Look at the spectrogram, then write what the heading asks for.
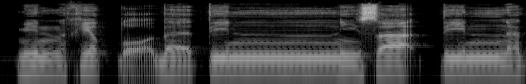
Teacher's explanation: jadi suaranya itu kita tahan kita panjangkan sejenak Min khitbatin Nisa Tin tinnya tu kita tahan kita panjangkan sejenak · Cara membacanya tuh digunnahkan. Nah, digunnahkan tuh ya didengungkan. Jadi suaranya itu kita tahan, kita panjangkan sejenak. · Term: ghunah musyaddadah, gunnah musyaddadah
